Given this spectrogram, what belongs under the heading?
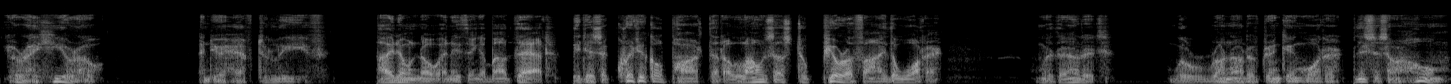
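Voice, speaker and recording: Tired old vault boss for a game, really low husky voice, slow and solemn. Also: male voice, animated, a bit bright, no room sound, studio quality, full character voice. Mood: somber, guarded. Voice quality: gravelly, husky. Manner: measured, solemn, sighing, weighted pauses. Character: weary, grave older male leader of an underground vault. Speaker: overseer of a vault community. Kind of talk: dramatic video game dialogue.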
